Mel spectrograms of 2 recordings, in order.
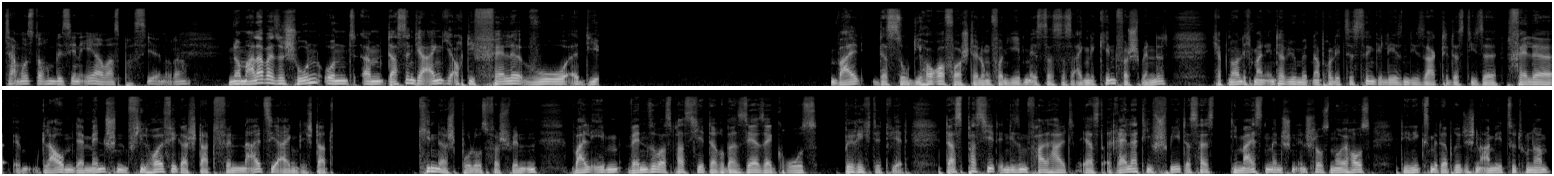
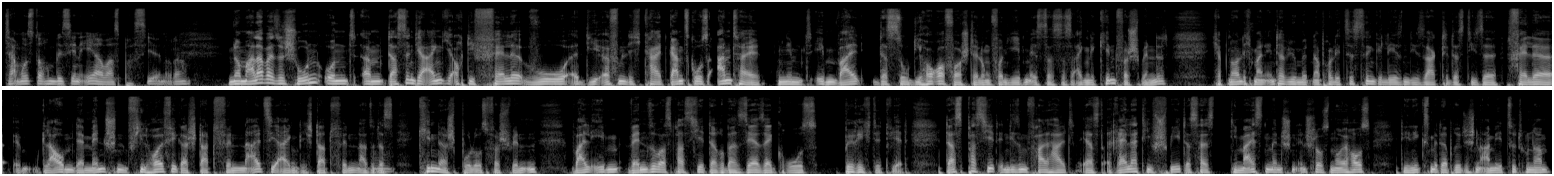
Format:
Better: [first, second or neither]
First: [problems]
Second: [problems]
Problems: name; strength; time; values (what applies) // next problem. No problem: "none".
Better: second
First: audio cutting out; at 6 s for 2.5 s and at 19 s for 1 s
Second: none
